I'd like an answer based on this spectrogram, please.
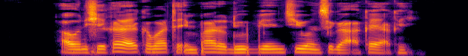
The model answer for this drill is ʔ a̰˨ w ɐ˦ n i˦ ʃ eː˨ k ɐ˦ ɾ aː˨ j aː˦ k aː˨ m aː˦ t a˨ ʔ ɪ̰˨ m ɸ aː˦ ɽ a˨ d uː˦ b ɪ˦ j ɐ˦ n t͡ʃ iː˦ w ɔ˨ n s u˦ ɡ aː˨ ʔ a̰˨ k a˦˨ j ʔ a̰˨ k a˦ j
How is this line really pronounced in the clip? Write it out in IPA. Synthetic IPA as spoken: ʔ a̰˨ w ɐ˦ n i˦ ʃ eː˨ k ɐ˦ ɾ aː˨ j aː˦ k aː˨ m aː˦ t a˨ ʔ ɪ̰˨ m ɸ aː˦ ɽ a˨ d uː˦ b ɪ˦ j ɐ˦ n t͡ʃ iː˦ w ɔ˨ n s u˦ ɡ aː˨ ʔ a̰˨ k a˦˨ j ʔ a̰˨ k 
